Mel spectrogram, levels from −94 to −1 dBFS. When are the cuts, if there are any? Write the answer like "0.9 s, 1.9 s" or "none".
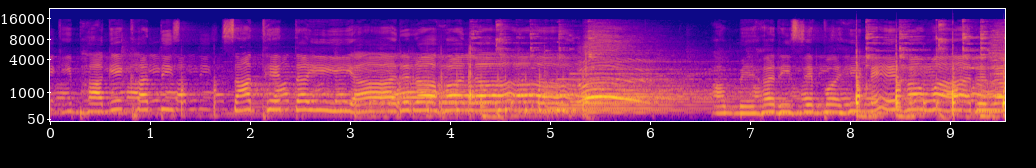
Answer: none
